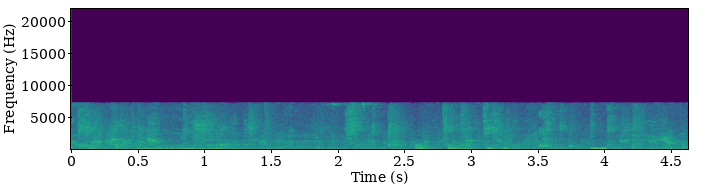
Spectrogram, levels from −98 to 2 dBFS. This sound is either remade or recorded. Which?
recorded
